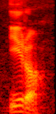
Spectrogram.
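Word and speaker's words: 잃어: Dan saat double bacim real dan hiyet bertemu dengan huruf vokal, maka akan dibaca keduanya. Shiro. Shiro. Iro. Iro. Double bacim berikutnya ada kombinasi dari biyep dan syad.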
